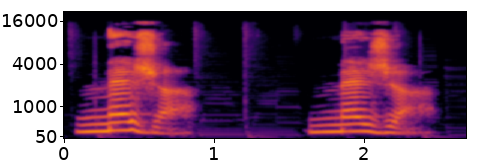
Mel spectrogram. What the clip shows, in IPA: 'meʒə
